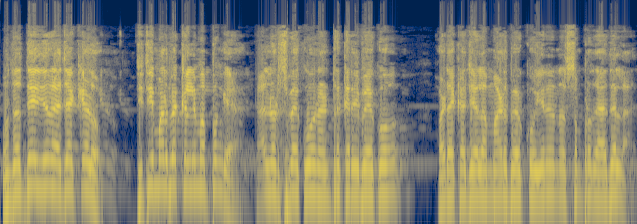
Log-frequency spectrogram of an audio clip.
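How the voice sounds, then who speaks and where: A man voicing a practical village wife giving brisk instructions. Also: high-pitched, steady tone, soft background music, close to an everyday voice. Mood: instructing.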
